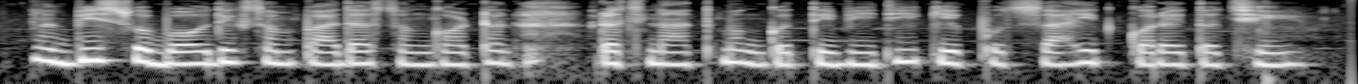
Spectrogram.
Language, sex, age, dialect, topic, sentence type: Maithili, female, 18-24, Southern/Standard, banking, statement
